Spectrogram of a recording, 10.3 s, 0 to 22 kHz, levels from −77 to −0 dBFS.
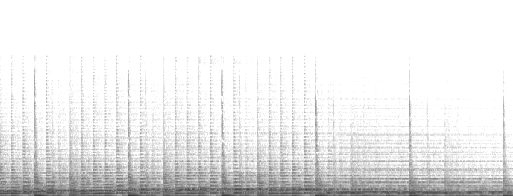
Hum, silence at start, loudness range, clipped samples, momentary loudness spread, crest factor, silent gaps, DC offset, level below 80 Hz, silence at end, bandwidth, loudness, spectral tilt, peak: none; 0 s; 2 LU; under 0.1%; 5 LU; 14 dB; none; 0.4%; -34 dBFS; 0 s; 16 kHz; -27 LUFS; -6 dB/octave; -12 dBFS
